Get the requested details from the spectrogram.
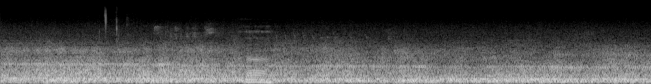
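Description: airplane flying overhead

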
